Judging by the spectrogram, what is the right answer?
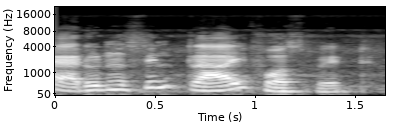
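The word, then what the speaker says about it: adenosine triphosphate: এটিপি হচ্ছে অ্যাডিনোসিন ট্রাইফসফেট, এই উচ্চারণটা হবে।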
